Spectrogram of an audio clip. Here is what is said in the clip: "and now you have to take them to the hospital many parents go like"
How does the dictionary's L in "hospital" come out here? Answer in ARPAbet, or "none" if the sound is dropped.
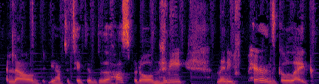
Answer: N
